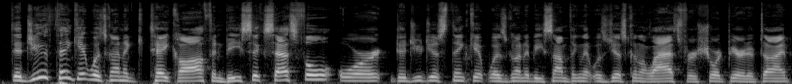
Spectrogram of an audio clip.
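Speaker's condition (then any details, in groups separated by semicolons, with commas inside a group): No condition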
